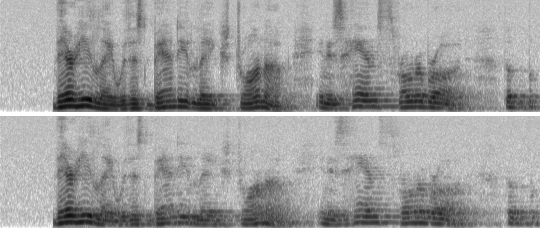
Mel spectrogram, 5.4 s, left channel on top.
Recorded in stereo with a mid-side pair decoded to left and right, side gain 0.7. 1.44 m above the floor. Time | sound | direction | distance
0.5 | a man speaking | 15° left | 0.9 m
